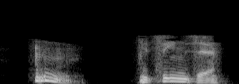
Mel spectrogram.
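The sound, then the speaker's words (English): A man coughs and clears his throat: a short voiced grunt, a pause, then a longer rough clearing in two or three pulses. Both sounds are fairly loud against silence. “He coughed, clearing his throat.”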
